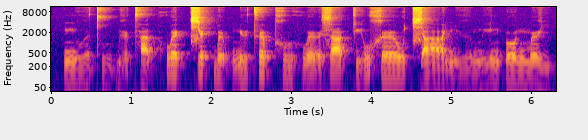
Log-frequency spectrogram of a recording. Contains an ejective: no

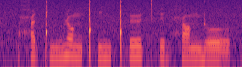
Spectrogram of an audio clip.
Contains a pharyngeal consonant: yes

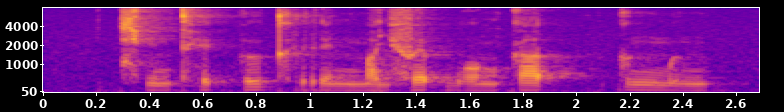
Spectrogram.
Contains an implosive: no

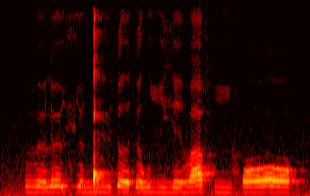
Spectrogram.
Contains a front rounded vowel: yes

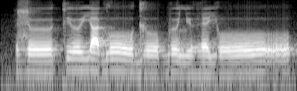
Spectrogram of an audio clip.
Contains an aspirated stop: no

